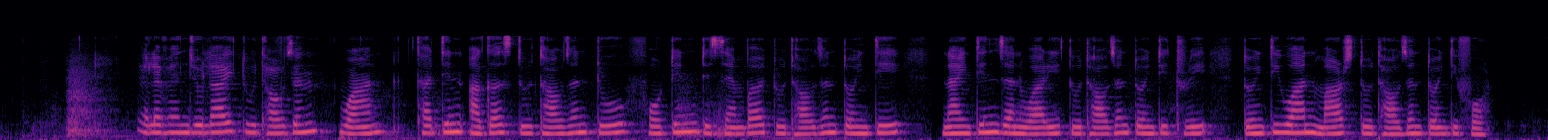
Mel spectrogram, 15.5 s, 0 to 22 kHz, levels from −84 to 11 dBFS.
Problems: background sounds at intervals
